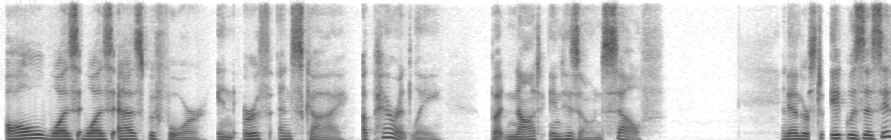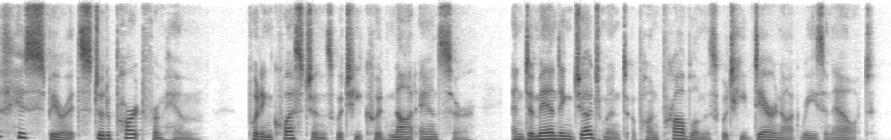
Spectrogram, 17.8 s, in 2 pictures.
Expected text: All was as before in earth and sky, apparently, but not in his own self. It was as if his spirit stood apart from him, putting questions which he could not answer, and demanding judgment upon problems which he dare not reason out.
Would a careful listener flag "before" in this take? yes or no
no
